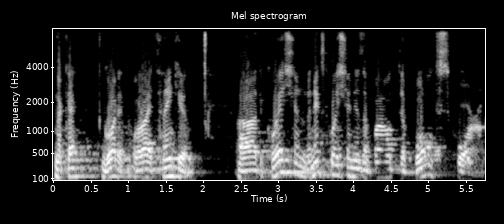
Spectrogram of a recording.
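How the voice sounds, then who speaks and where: A man asking interview questions in a halting, hesitant way with many fillers. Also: mid-range voice, animated, muffled recording.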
